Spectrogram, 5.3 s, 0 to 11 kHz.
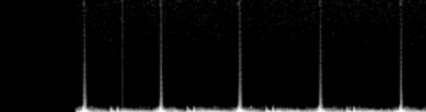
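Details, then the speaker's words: Mitral stenosis, bell of stethoscope, patient in left lateral position: regular heartbeat about 60 a minute, loud snapping first sound, low-pitched rumbling mid-diastolic murmur with presystolic accentuation. "if you hear long enough the typical pre-systolic accentuation and the low pitch rumbling mid-dash like murmur can be clearly heard as in this patient"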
